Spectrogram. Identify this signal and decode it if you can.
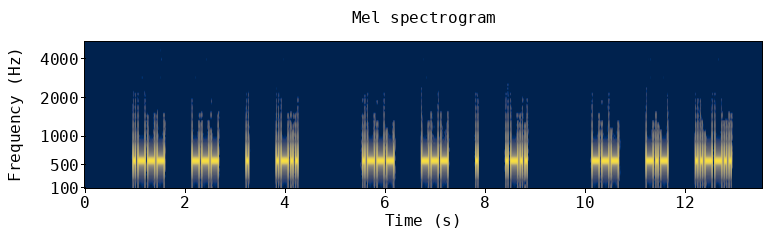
Morse code, heard as a keyed tone, about 25 wpm, spaced as for 12 wpm, 570 Hz. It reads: JOEL JOEL OK?
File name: qso009 12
